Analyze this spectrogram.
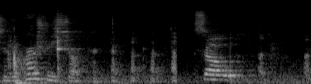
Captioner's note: both laughing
